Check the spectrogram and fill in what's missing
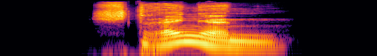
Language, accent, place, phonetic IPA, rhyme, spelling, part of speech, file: German, Germany, Berlin, [ˈʃtʁɛŋən], -ɛŋən, strengen, adjective, De-strengen.ogg
- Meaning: inflection of streng: 1. strong genitive masculine/neuter singular 2. weak/mixed genitive/dative all-gender singular 3. strong/weak/mixed accusative masculine singular 4. strong dative plural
